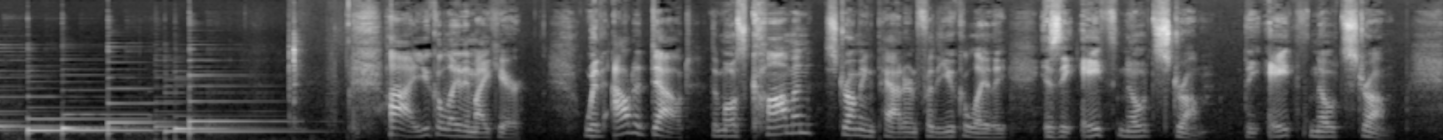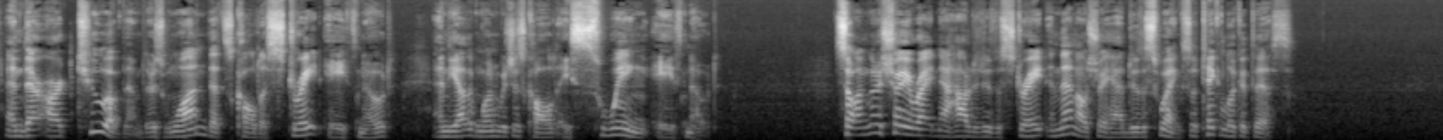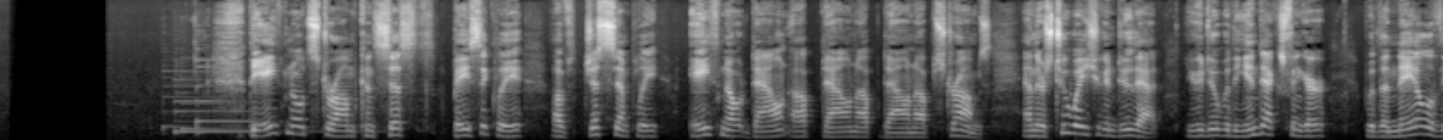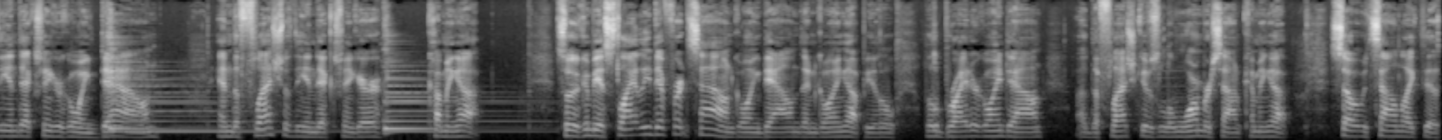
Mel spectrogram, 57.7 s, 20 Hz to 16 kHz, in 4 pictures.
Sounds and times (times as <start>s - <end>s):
Ukulele: 0.0s - 3.5s, 30.5s - 32.8s, 44.4s - 48.8s
Speech: 3.9s - 5.3s, 5.9s - 21.7s, 22.8s - 27.5s, 31.3s - 44.9s, 45.5s - 48.1s, 48.9s - 57.7s.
